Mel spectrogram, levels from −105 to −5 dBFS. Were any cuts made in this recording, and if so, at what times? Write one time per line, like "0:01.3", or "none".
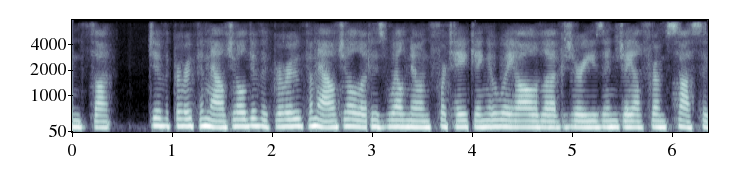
0:02.9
